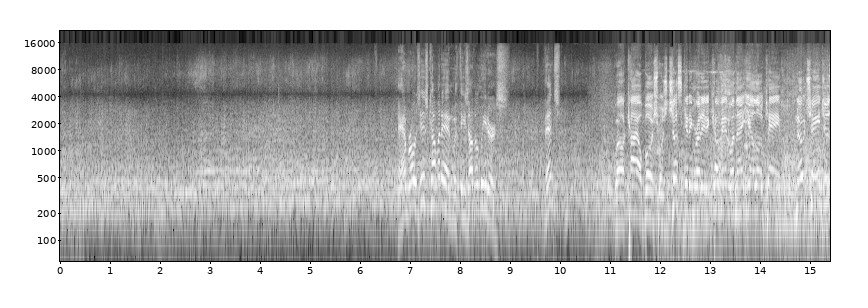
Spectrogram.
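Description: Many race car engines roar steadily as cars speed along a track.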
